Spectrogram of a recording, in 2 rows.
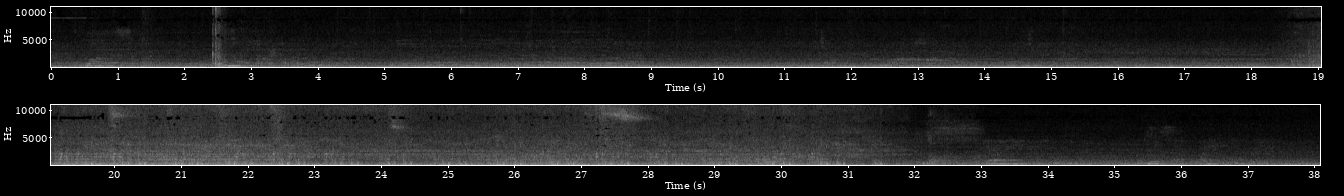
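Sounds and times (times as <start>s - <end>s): train wheels rumbling on rails: 18.2s - 33.9s.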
